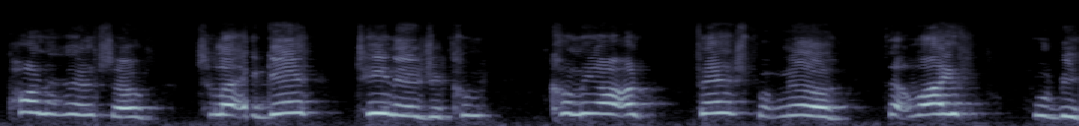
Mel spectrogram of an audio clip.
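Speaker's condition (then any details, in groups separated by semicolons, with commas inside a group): Cerebral palsy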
